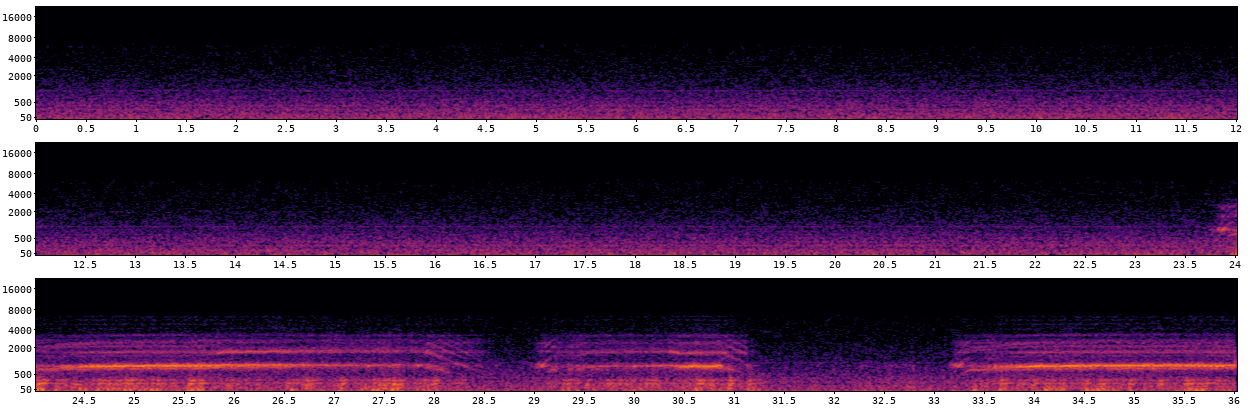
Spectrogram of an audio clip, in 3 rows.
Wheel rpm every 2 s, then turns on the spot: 0, 0, 0, 0, 0, 0, 0, 0, 0, 0, 0, 10, 150, 220, 100, 130, 40, 190.
30-32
